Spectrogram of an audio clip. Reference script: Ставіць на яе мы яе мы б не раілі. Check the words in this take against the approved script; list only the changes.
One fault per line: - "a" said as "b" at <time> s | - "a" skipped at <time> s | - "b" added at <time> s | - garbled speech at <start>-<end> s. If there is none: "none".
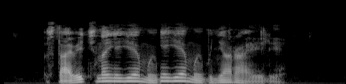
none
